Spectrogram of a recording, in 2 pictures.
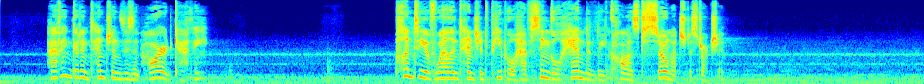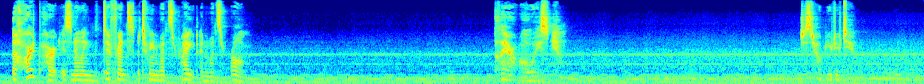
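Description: A woman speaks calmly and firmly, close by.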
